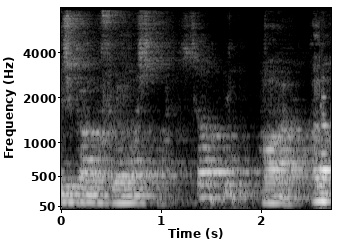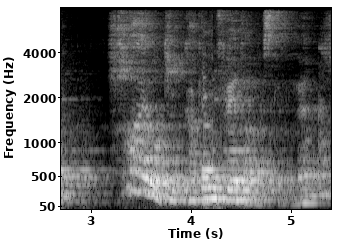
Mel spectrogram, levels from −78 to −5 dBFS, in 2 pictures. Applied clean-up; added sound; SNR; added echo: neural separator model SepFormer DNS4.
